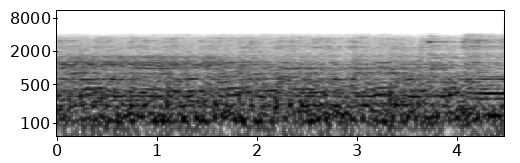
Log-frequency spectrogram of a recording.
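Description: Death metal band playing live: a dense, muffled wall of heavily distorted guitars with fast, rapid-fire drumming, at an even loud level.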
